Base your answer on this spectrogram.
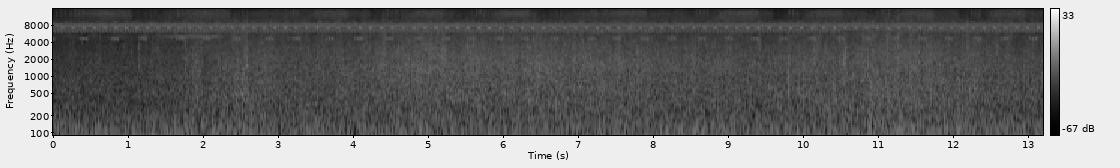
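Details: In an autumn corn field shortly before harvest, crickets give a high, continuous trill with fainter, evenly spaced pulses about three or four each second, over a broad hiss of wind and rustling dry corn stalks.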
